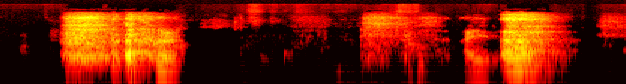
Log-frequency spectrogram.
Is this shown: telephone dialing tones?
no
